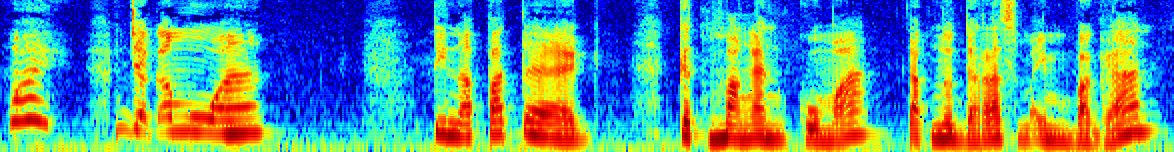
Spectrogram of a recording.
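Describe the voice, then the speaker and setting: A woman's voice: medium pitch, very animated, measured pace, no room sound. A woman acting a practical, helpful relative in an Ilocano radio family drama. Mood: matter-of-fact.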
